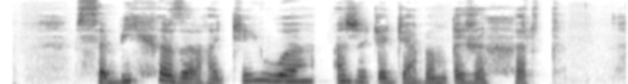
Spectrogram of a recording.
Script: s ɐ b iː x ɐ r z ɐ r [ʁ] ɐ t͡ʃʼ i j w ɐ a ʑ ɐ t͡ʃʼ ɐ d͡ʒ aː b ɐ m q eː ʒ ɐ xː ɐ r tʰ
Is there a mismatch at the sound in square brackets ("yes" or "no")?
no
